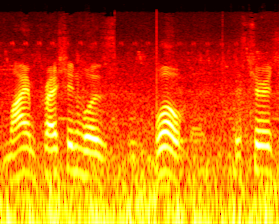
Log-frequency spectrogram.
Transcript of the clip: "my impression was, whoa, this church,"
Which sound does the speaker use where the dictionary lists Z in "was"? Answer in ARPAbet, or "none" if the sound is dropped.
Z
